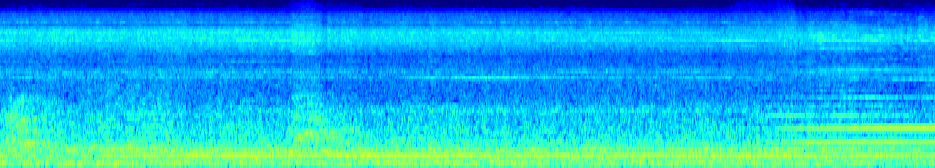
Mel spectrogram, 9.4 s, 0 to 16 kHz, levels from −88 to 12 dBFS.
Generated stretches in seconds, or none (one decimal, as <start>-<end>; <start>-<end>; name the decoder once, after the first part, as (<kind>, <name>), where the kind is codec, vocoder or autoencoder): 1.3-1.9 (vocoder, BigVGAN v2); 4.5-7.1; 7.7-8.6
